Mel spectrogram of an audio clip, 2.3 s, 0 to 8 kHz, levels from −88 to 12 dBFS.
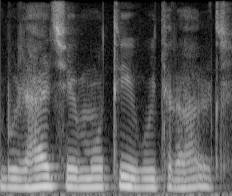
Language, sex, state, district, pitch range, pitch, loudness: Maithili, male, Bihar, Supaul, 135-150 Hz, 140 Hz, -14 LUFS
